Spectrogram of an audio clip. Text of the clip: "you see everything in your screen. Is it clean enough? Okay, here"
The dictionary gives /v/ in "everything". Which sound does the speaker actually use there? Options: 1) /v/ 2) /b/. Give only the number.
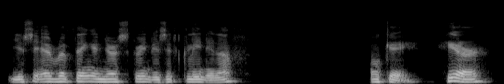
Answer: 1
